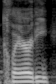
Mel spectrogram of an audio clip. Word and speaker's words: Clardy: At Troy Clarity. At Troy Clarity. Last name is spelled C-L-A-R-D-Y.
